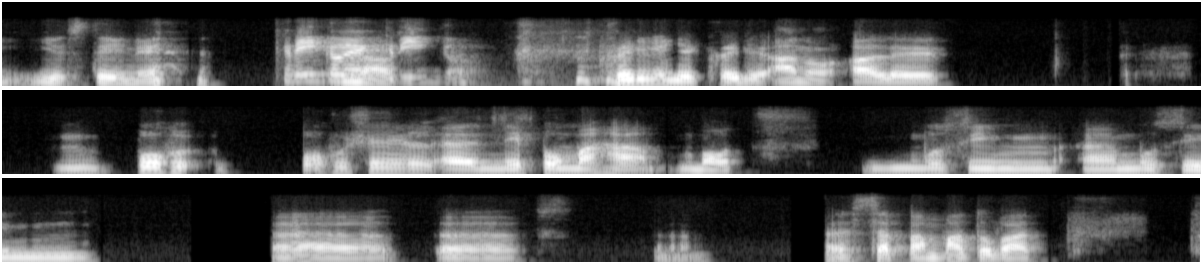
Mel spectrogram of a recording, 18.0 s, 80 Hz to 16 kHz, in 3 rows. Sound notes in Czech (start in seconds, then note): 2.6 se směje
